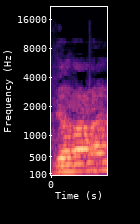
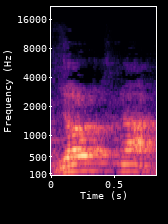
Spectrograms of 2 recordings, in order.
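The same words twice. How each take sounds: First: The sounds run together across the syllables. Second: Each syllable is said separately, as spelled. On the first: The speaker calls it right. "이래야 되는데" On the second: The speaker calls it wrong. "방송인들은 전부 열하나, ... 이런 식으로 발음하고 있어요. 이게 다 글자대로 발음해요"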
